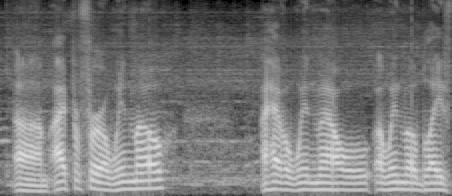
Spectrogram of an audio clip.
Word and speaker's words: Winmau: It's spelled Winmau. Winmo, but it's pronounced Winmo.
